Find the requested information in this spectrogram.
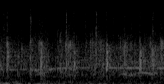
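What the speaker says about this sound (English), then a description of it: "A hand of applause, yes." Audience applause at a poverty summit talk, a steady wash of many hands clapping at moderate distance with no voices over it.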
